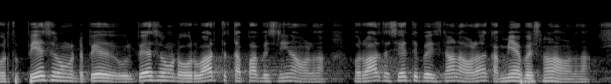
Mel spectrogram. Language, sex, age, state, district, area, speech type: Tamil, male, 18-30, Tamil Nadu, Tiruppur, rural, spontaneous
